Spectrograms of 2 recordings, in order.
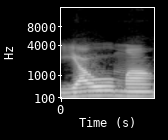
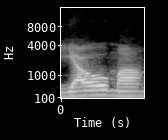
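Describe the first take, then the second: No difference in how they are said.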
